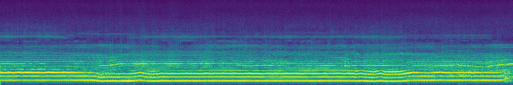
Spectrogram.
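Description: Hindustani classical male vocal in Raag Megh, sung slowly in long held notes. The voice drops to a lower note about two seconds in, with small ornamental glides, and returns to the higher note near the end.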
